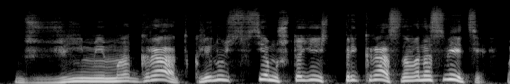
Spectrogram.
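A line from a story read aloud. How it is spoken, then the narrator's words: Exclaimed. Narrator (Russian): воскликнул Энтони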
